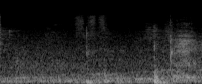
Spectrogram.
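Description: Chalk writing on a chalkboard: a few short, faint scratchy strokes about midway and again near the end.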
